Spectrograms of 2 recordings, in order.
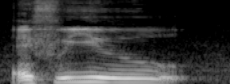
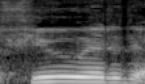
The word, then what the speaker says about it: fuel: で今日のメインテーマである燃料、これですね、 FUEL なんです。これどうしてもですね、これ日本人が普通に読みますとフューエル、 FUEL ですからフューエルって読んでしまうんですけれども、これフューエルではなくてですね、 EUE はですね、ウーっとこれで発音するんです。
